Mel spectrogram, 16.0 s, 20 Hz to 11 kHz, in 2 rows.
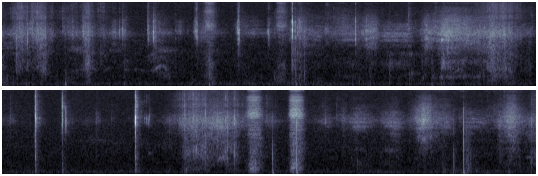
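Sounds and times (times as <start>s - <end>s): sticks rustling and scraping: 0.0s - 8.2s, 10.5s - 12.5s, 14.1s - 16.0s.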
